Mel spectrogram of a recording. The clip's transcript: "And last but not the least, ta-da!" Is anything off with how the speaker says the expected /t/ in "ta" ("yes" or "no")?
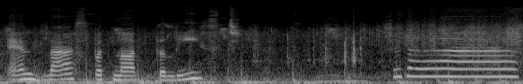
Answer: yes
